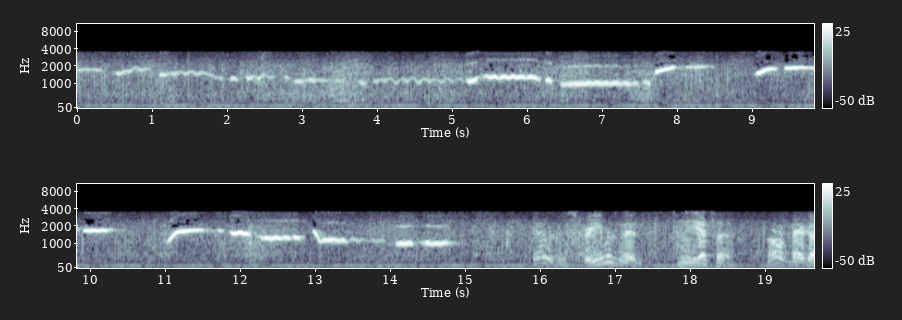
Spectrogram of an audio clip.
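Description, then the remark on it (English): A man whistles a slow, lilting folk melody, clear, with long held notes and gentle slides between pitches, over a faint steady hum; the tune ends in quick wavering trills. “He will pass the word Black Stone and whistle Annie Laurie.”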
